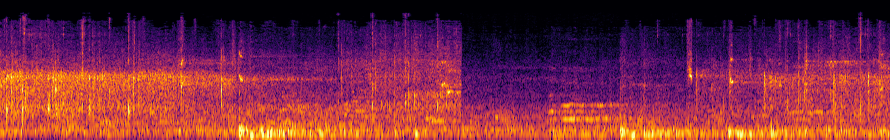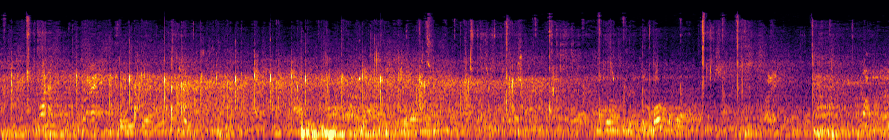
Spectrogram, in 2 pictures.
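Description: A ping-pong ball clicks rapidly back and forth off paddles and a table.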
